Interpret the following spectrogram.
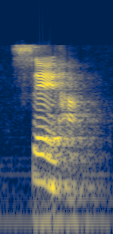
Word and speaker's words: serra: RR, serra, dois que equivalem ao som de um.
